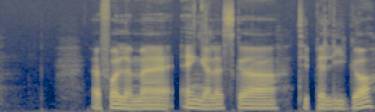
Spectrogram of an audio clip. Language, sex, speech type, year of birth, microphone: Norwegian, male, spontaneous, 1983, Sennheiser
